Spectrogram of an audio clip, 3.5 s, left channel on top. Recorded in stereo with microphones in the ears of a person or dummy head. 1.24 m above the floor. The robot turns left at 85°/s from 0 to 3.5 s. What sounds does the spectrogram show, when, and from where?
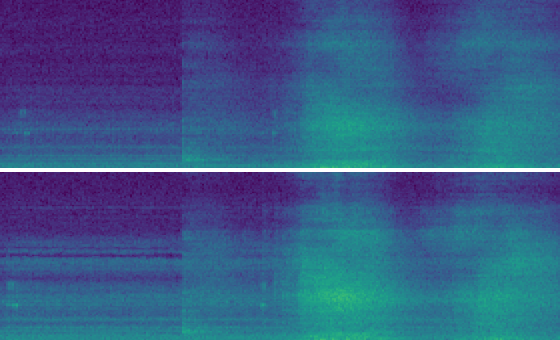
1.1 s a zipper: 10° right (ahead or behind), 6 m; by 3.5 s 30° left (ahead or behind), 6 m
